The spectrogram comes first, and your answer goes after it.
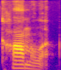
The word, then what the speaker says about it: Kamala: position that she's in her name is actually pronounced kamala and it's worth i feel like it's worth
